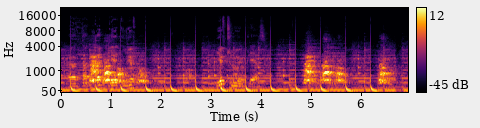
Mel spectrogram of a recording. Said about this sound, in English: Those are my dogs barking. I don't mind them. I love my dogs, by the way.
